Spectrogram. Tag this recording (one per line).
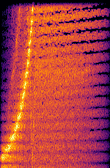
electronic
power-up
